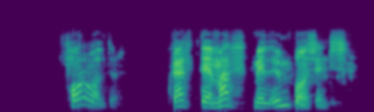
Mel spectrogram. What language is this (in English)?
Icelandic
